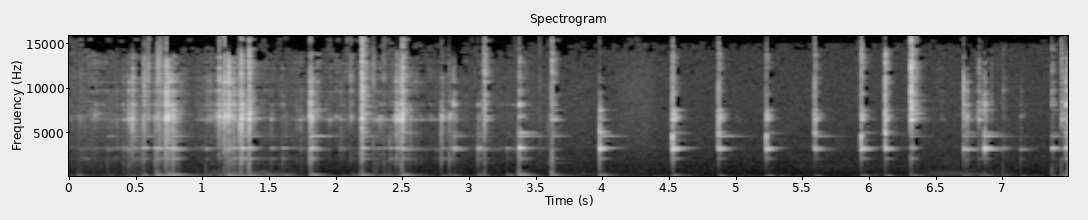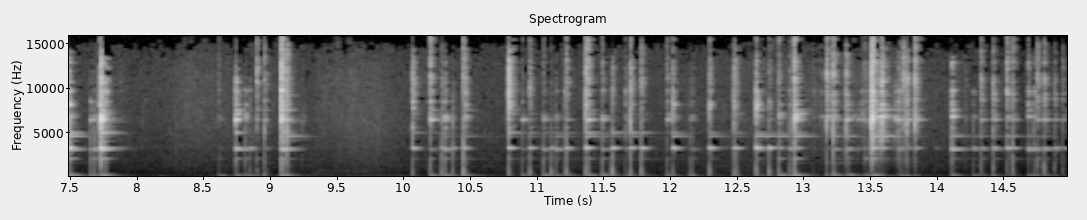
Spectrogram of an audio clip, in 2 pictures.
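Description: Fingernails tap on a smooth glass piggy bank, producing many quick, clear glass clinks with a bright, high ring that dies away almost instantly. The taps come in irregular bursts with a brief pause near the middle.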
